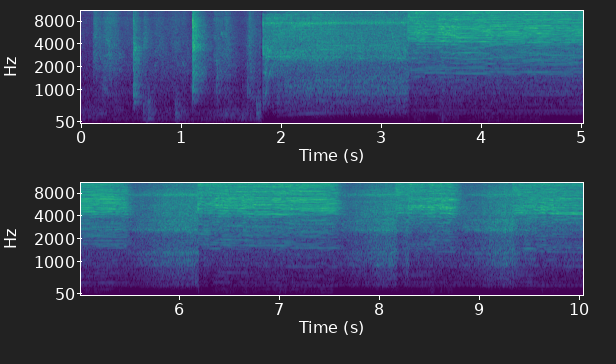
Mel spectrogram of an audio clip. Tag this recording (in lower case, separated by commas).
inside a small room, tools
